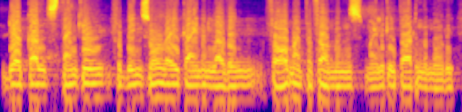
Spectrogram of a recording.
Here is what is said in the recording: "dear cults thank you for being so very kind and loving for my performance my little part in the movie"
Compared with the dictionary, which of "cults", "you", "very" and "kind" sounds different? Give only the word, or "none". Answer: none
